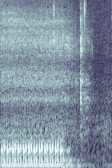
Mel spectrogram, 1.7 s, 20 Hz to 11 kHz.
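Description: A KTM 1290 Super Duke R motorcycle engine idles loudly up close with a steady throbbing rumble, then cuts off abruptly, leaving a faint click and quiet tail.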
